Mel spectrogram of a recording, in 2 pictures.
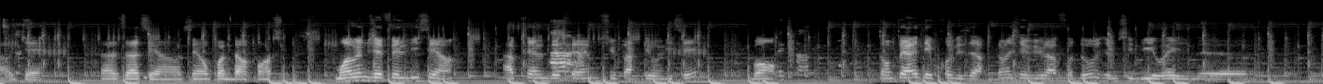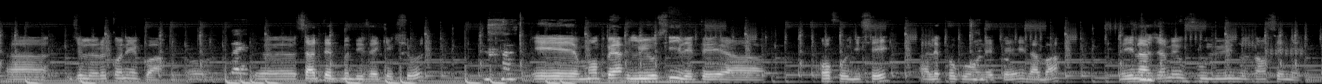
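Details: Adult speaker, conversational French; normal speech.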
